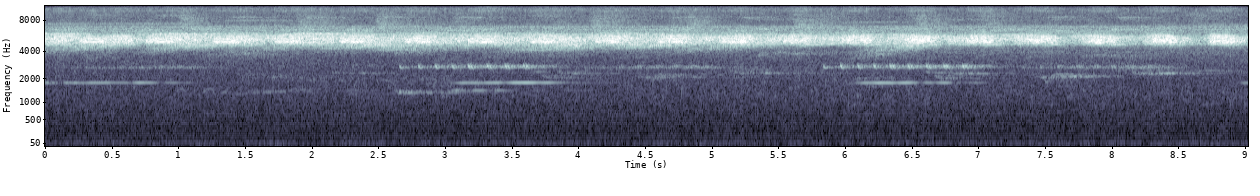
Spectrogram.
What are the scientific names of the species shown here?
Formicarius analis, Ramphastos tucanus, Crypturellus soui, Nystalus obamai, Turdus hauxwelli, Campylorhynchus turdinus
